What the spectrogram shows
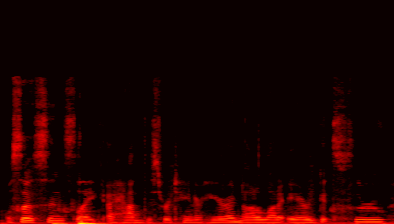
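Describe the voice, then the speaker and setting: A young woman vlogger talks casually to the camera, her voice fairly low and mellow with fairly even intonation at a normal speed. A new retainer gives her a slight lisp, and she rambles with lots of "like"s, restarts, and light laughs. There's a little hiss or hum in the recording.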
